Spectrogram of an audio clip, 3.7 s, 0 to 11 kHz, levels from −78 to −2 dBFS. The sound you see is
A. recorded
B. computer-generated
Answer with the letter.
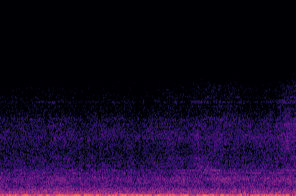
B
